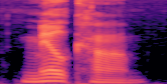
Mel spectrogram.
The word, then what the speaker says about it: Milcom: Milcom. It doesn't seem real similar in the way that I'm pronouncing it, but the Hebrew letters are nearly exactly the same.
